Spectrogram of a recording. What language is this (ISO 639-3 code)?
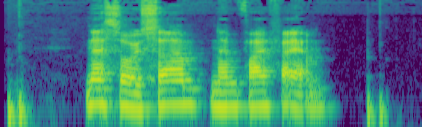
hun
